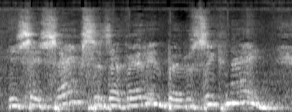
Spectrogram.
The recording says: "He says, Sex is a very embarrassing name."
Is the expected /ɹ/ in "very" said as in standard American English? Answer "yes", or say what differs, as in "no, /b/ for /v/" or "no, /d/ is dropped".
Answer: yes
